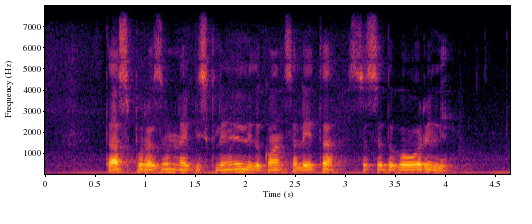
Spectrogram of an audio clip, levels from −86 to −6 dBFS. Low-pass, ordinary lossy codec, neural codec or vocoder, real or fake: none; none; none; real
